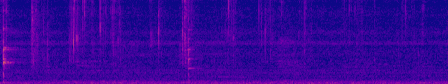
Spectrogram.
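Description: Faint, scattered clicks and light scrapes of a metal fork against a white bowl as it moves through rice, over low room noise.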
